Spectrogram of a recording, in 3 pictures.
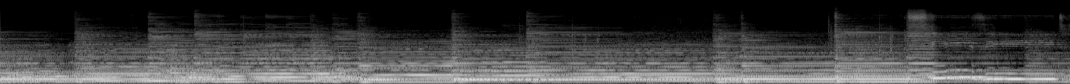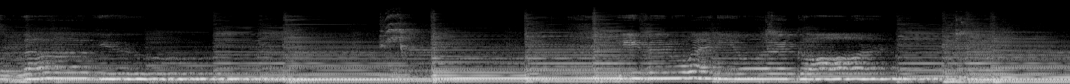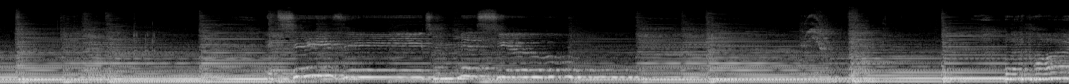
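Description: Acoustic guitar and cello playing a slow instrumental introduction, the cello holding long bowed notes under the guitar.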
